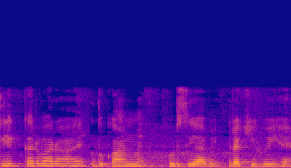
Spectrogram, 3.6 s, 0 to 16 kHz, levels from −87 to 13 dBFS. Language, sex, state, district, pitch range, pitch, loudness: Hindi, female, Bihar, Sitamarhi, 205-225 Hz, 215 Hz, -18 LUFS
